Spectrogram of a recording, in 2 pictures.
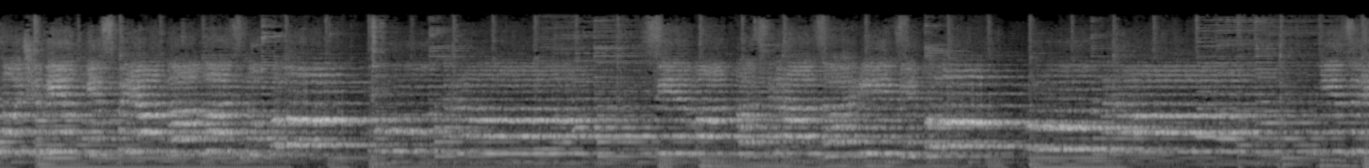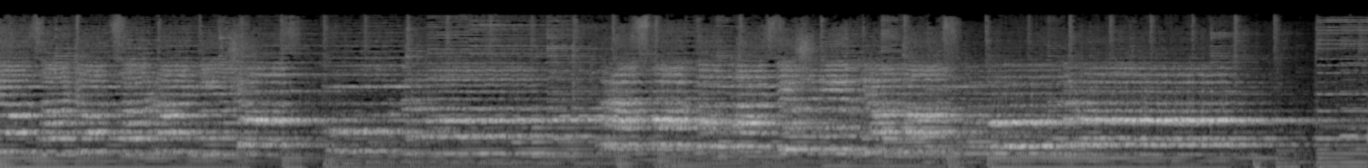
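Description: A group of voices singing a song together in chorus over a band accompaniment with a bass line. The singing breaks off shortly before the end.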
